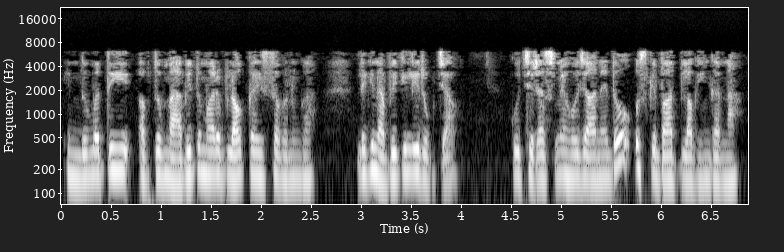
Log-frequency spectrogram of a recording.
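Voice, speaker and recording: A woman voicing a quiet young husband in a cartoon story, restrained and brief. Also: low-pitched, flat delivery, a little fast, breathy edge, no room sound, pitched below the performer's own voice. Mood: gentle. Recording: dull dry recording.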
